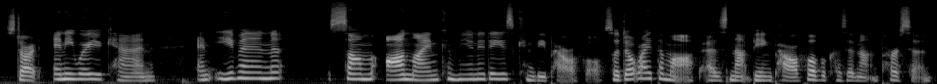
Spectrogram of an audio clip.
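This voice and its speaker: A woman's voice: medium pitch, a bit bright, clean tone. A woman hosting a self-care podcast, talking casually with frequent fillers and an encouraging tone, her voice a bit worn after a virus. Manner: chatty, many "like" fillers, encouraging. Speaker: podcast host. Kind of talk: casual solo podcast talk.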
